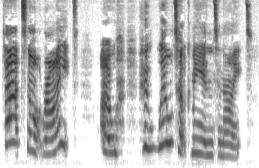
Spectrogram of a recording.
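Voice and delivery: whiny lamb. Acted. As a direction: drag it out like an upset lamb. Lamb complains again.

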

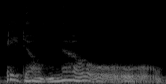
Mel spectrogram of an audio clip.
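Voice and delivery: low, slow, soft cat voice; purring cat. A narrator's reading. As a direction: draw it out low and soft, like a purr. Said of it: "purred the cat".

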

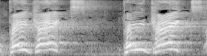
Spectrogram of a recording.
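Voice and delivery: high, loud yell of pancakes; gleeful shouted catchphrase. Acted. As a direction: belt out Pancakes like a battle cry. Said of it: "that's catching on".

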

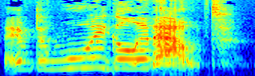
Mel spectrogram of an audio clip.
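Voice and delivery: high, bubbly and quick; giddy wiggle chant for kids; excited wiggle. Shown as a demonstration. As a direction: bounce the words up high with excitement. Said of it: "I get so excited".

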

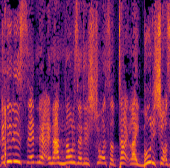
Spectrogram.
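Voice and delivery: normal talking voice

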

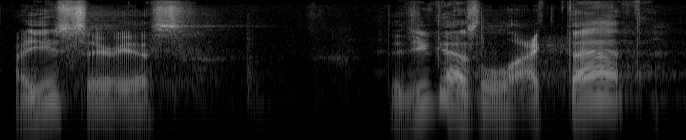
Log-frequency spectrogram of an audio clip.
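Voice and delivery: low, quiet disbelief, mimicking the wives; unimpressed wives. Wives to husbands after a silly movie, mock unimpressed. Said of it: "her eyes are rolling back in her head".

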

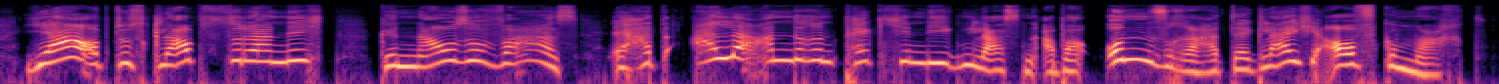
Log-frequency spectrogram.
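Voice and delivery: put-on high, fast excited child; eager children. A narrator's reading. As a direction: tumble out the story like a thrilled kid. Boy Michel tells proudly.

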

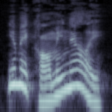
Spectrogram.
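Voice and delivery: high, pleased little voice; third little spider. A narrator's reading. Third spider accepts her name, high little voice. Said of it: "said the third spider".

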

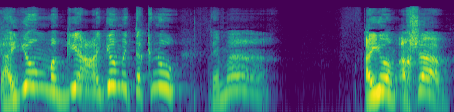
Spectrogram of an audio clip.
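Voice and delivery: high, loud, emphatic insistence; insistent. Retold or imitated. Son insists the technician comes today, emphatic. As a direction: hammer home that it's today.

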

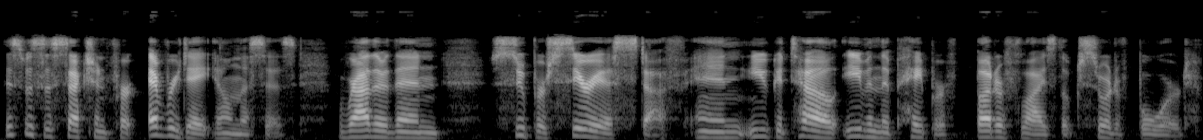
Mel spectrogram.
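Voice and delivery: plain reading voice

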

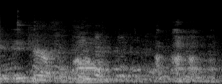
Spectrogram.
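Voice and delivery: slow, drawn-out playful warning with a laugh; teasing warning. Real, not acted. Pastor teasingly warns Vicky in the congregation, slow and laughing. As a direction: tease her, slowly and slyly.

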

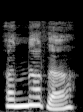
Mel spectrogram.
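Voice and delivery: high, loud astonished outburst; startled exclamation, pitched right up; exclaiming. A narrator's reading. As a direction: cry out in disbelief. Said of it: "I could but exclaim".

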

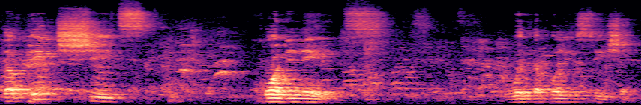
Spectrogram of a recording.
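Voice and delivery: very slow, low, half-asleep drone; sleepy slow Bawumia. Retold or imitated. Comedian imitating Bawumia at the petition hearing, sleepy and slow. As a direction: stretch every word like he just woke. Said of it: "Bawumia always talks like he just woke up from sleep".

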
